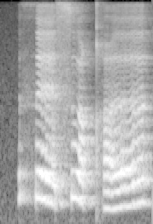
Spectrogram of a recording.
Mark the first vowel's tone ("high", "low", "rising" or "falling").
falling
